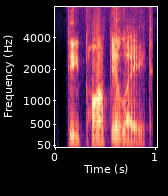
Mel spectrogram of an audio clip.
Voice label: "depopulate", American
